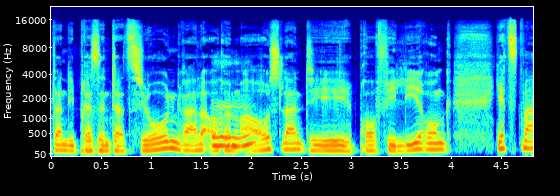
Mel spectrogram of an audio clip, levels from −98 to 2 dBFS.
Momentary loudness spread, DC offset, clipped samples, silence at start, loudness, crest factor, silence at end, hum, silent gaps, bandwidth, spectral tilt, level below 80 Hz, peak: 6 LU; under 0.1%; under 0.1%; 0.05 s; -23 LUFS; 14 dB; 0 s; none; none; 16.5 kHz; -5 dB/octave; -58 dBFS; -8 dBFS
